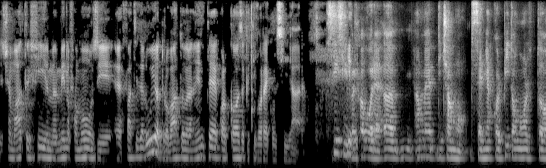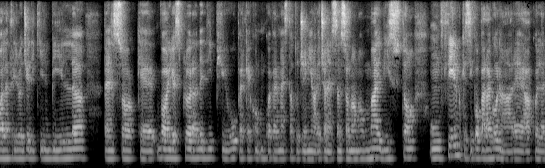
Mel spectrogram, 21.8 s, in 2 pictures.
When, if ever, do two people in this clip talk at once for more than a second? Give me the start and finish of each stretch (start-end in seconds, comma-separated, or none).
none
